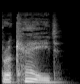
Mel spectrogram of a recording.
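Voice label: "brocade", British English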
